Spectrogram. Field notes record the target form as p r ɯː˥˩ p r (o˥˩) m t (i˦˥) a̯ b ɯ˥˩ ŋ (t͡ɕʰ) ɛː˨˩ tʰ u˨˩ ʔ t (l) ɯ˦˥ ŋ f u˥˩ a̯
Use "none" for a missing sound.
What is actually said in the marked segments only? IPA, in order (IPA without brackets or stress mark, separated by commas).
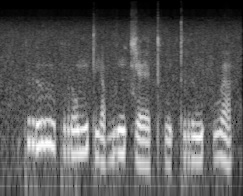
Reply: o˦˥, i˩˦, t͡ɕ, r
